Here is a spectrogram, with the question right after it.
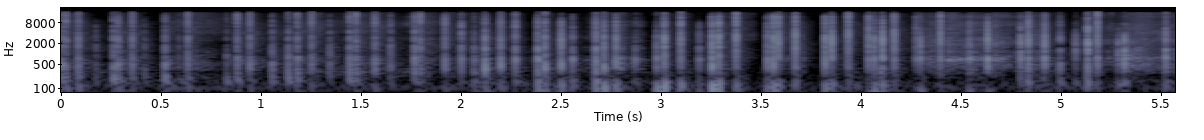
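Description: A large white spiral-bound paper sketchbook with a thick cardboard-backed pad, held upright in front of the microphone, is tapped and scratched on its paper surface and edges with long acrylic nails and fingertips. A rapid, uneven stream of sharp, crisp clicks and papery scratches runs throughout, bright and dry with almost no ring.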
